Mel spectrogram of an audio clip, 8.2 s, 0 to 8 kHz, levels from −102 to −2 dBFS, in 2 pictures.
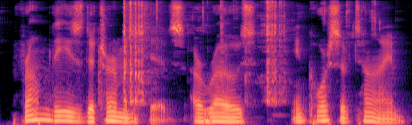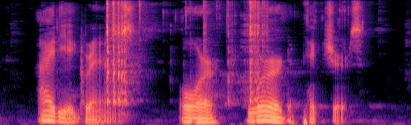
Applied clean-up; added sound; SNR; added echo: classical method WPE with log-MMSE.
